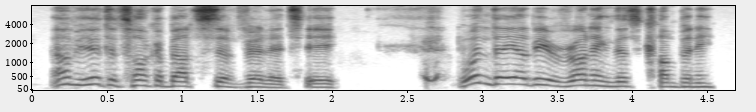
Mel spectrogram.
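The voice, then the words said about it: Pronounced British accent, Hunter Hearst Helmsley impression. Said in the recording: “in a very pronounced accent ... His British accent is adorable”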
